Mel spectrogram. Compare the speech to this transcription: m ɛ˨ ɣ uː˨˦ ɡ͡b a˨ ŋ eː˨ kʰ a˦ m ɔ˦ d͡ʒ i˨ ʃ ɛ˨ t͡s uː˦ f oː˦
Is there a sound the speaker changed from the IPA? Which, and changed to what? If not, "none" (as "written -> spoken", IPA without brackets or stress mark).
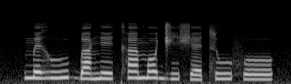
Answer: none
